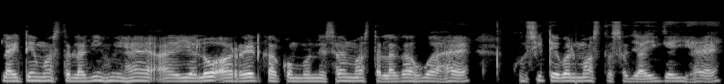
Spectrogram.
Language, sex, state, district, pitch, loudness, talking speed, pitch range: Hindi, male, Chhattisgarh, Balrampur, 155 Hz, -19 LUFS, 175 wpm, 150-165 Hz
